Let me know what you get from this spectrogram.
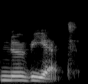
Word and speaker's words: Neuvillette: It's Neuvillette. – Neuvillette. – There's no L. It's a Y.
